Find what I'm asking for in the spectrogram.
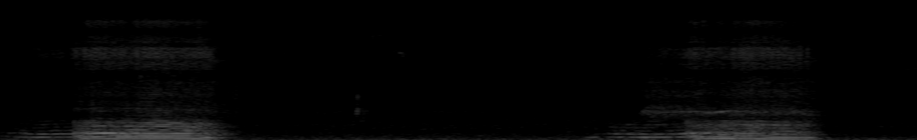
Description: English Bulldog Puppy 🐶 snoring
